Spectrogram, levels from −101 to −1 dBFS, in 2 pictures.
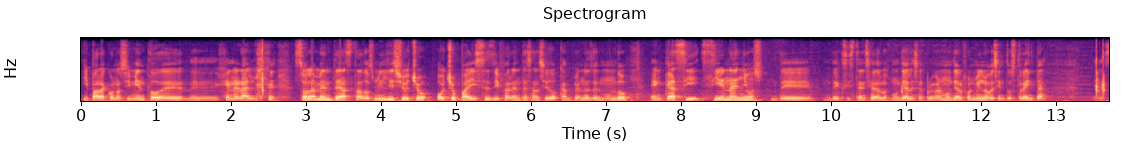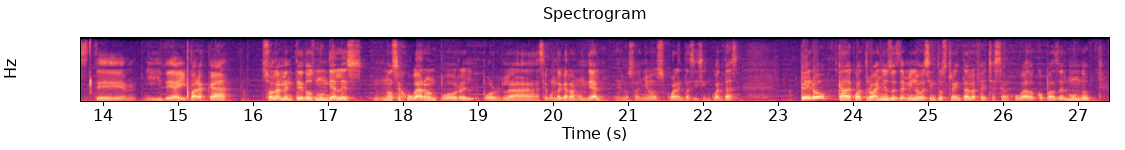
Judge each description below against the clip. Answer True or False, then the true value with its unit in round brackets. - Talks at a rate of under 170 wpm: True (160 wpm)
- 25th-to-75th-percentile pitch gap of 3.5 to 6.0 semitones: True (4.1 semitones)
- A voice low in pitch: True (125 Hz)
